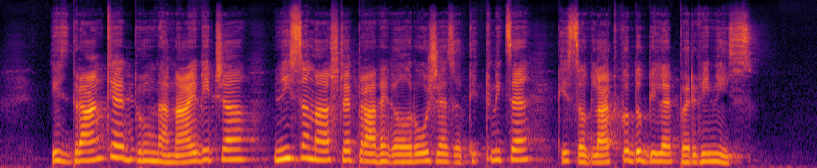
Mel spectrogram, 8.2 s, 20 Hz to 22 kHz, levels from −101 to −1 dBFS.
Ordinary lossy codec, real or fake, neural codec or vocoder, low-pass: none; fake; codec, 44.1 kHz, 1.7 kbps, Pupu-Codec; none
